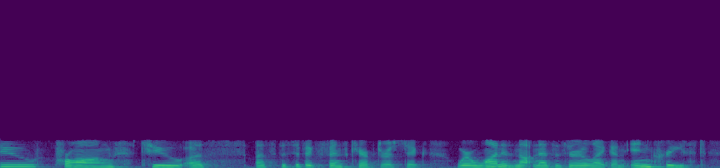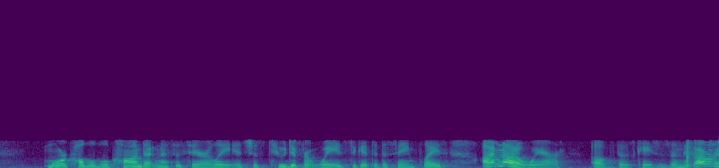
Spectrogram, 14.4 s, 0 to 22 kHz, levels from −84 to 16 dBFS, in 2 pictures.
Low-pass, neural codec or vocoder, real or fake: 3.6 kHz; none; real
